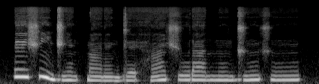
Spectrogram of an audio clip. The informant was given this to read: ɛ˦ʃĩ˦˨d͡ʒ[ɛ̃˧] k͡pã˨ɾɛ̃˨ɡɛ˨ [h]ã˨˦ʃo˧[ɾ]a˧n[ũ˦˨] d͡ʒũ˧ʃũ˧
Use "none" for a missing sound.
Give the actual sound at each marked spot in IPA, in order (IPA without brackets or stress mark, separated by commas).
ɛ̃˨, h, ɾ, ũ˧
